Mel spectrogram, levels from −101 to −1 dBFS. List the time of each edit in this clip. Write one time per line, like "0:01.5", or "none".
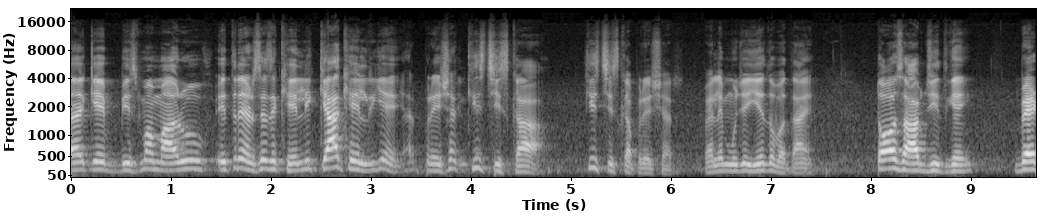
0:03.4

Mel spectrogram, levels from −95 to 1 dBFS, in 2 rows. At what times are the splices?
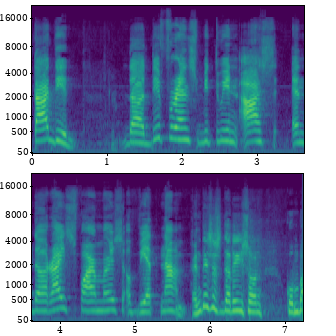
0:05.7

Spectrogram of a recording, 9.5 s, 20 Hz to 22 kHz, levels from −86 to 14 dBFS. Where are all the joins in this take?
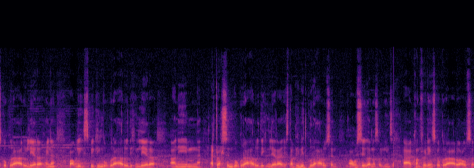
0:07.8

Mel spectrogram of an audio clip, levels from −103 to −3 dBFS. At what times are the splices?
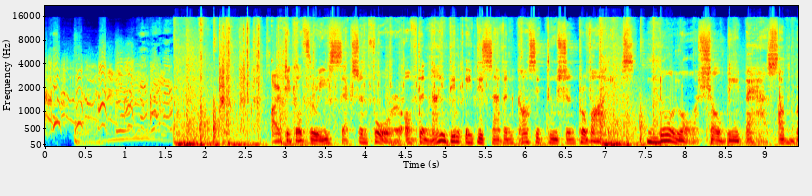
0:01.5

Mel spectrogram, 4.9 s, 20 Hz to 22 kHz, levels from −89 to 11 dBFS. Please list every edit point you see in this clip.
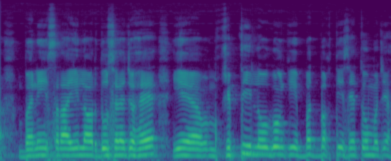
none

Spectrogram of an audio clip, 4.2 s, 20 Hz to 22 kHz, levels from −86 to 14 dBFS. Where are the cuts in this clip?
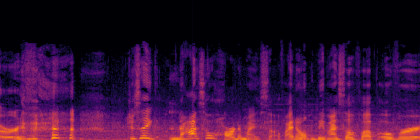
0:01.1

